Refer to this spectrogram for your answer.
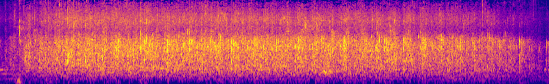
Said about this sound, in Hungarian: Nagyon köszönöm a tapsot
